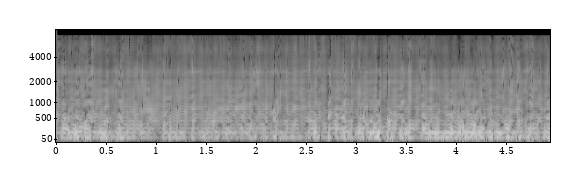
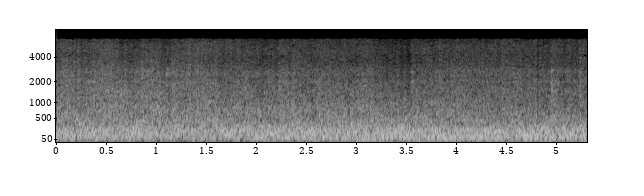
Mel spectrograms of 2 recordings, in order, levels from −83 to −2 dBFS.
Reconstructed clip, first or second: first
